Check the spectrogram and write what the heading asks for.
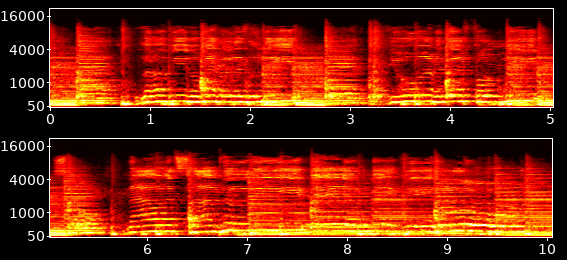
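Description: Live band music: keyboard, cajon and electric bass playing together, with a lead vocal sung over them and the cajon's hits marking a steady beat.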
